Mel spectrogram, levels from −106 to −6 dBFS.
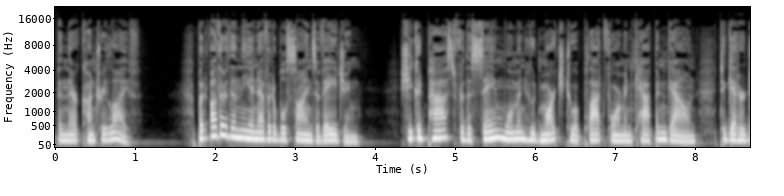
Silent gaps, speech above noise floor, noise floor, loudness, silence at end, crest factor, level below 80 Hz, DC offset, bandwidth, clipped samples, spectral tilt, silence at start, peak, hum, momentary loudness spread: none; 46 dB; -64 dBFS; -19 LUFS; 0 s; 16 dB; -50 dBFS; under 0.1%; 15.5 kHz; under 0.1%; -6.5 dB/octave; 0.05 s; -2 dBFS; none; 8 LU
